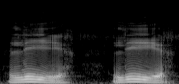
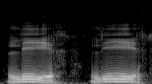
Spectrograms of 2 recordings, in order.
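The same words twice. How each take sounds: The two takes are said the same way.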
